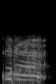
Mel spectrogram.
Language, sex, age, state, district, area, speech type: Kannada, female, 60+, Karnataka, Shimoga, rural, conversation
